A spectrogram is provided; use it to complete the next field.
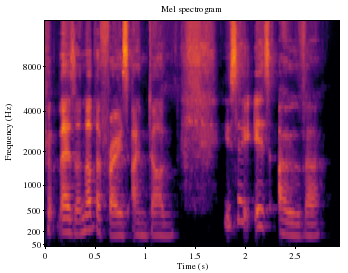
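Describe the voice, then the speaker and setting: At a fairly low pitch, a woman speaks with a British accent. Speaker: English teacher. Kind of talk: live online lesson. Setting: live stream.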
